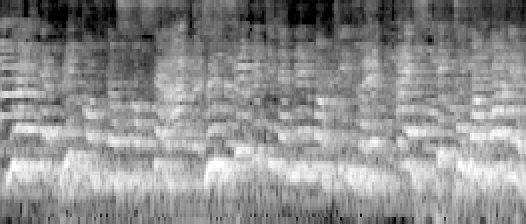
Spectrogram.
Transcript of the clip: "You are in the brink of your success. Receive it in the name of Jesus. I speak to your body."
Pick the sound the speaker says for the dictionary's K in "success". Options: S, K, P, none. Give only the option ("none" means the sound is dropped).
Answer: none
